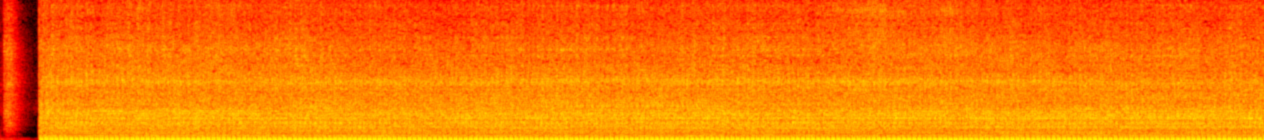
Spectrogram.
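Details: Neglected Cub Cadet lawn tractor after fitting an Amazon knockoff carburetor kit, on a test run: steady, even single-cylinder beat holding constant speed under load, no misses or surging; runs much better than with the old carburetor.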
